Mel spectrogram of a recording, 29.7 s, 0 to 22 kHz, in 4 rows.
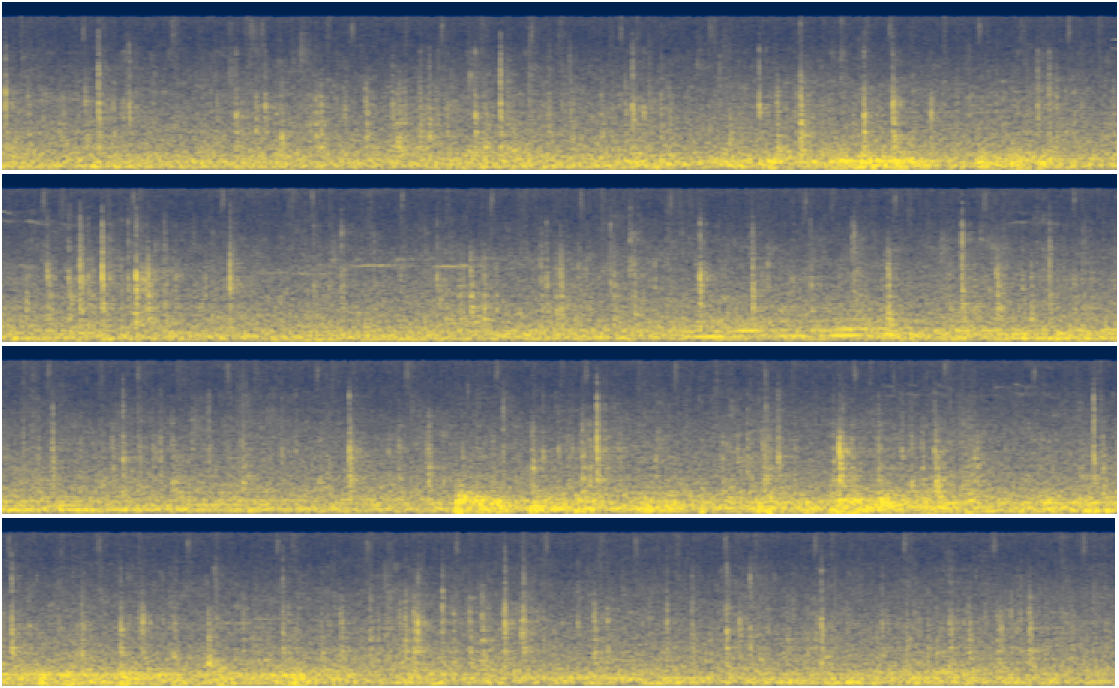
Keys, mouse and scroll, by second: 1.6 2, 1.8 click, 2.5 q, 3.9 click, 4.7 ,, 5.8-7.0 middle drag, 7.0 q, 7.9 3, 8.1 click, 9.1 s, 12.1 click, 12.9 s, 15.3 click, 16.1 s, 18.7 middle click, 19.4 Tab, 20.0 click, 20.3 middle click, 20.6 Tab, 21.1 3, 21.4 click, 22.2 shift+d, 23.2 click, 24.4 2, 24.6 click, 25.4 click, 26.6 click, 27.8 g, 29.5-29.7 middle drag.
